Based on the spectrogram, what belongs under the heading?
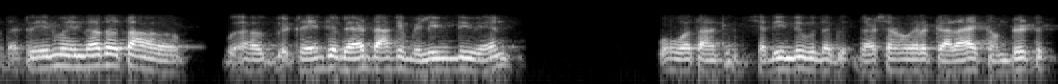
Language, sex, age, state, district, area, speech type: Sindhi, male, 60+, Rajasthan, Ajmer, urban, conversation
